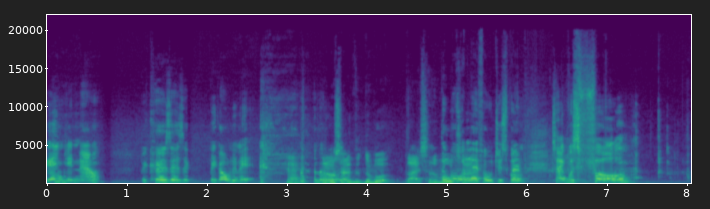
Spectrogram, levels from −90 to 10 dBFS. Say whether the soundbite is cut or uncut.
uncut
